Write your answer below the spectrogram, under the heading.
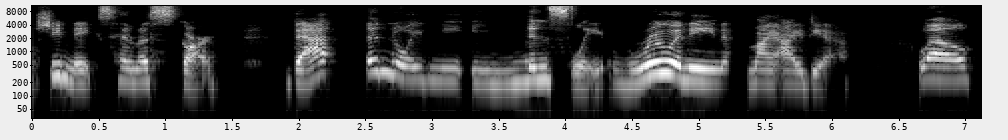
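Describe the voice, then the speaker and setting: A woman's voice: mid-range voice, dry recording. A woman co-hosting a fan podcast, chatting casually and reading aloud. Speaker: podcast co-host.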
